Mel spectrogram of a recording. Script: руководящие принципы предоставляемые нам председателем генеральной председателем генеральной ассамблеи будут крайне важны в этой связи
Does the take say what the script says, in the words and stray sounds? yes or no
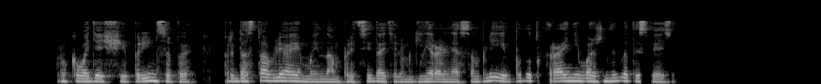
no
